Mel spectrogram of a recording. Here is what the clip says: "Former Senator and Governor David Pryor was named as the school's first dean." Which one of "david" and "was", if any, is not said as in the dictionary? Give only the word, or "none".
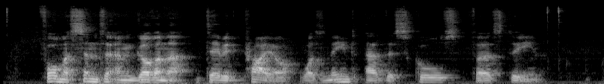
none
